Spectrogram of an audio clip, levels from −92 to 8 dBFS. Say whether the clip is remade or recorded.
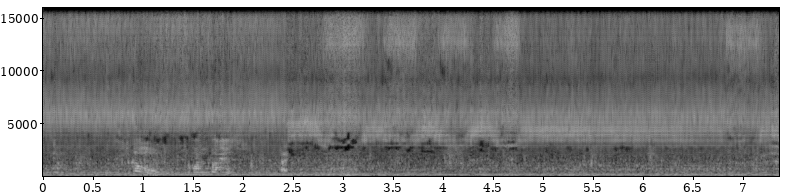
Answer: remade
